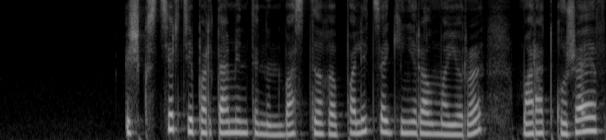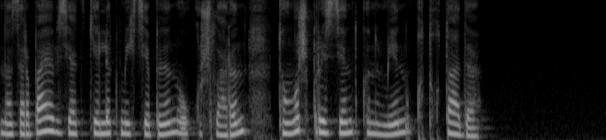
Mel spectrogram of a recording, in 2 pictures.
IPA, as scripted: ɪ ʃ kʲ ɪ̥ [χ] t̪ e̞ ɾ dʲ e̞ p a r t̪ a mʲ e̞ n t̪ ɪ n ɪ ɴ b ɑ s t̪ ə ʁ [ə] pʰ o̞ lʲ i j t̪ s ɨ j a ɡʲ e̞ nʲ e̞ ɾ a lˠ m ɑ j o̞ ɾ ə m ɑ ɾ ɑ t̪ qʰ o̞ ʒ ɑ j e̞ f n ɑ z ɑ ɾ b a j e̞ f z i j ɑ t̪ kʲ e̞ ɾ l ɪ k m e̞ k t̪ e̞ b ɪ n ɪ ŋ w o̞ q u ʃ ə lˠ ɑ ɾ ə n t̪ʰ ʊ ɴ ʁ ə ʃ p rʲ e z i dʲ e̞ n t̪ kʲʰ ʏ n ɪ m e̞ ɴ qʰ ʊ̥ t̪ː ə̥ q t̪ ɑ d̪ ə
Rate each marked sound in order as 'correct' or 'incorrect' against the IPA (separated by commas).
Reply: incorrect, correct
